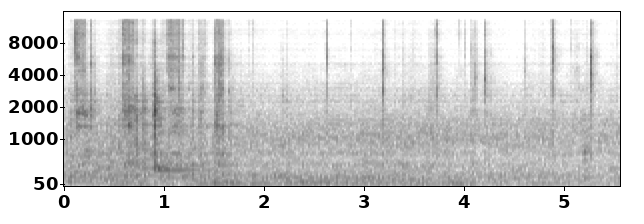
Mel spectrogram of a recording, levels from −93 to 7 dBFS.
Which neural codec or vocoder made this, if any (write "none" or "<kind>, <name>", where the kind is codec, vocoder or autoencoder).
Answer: codec, SNAC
